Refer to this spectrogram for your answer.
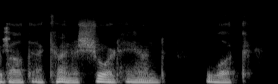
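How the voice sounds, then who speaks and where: A man speaks at a fairly slow pace in an American accent. His voice is somewhat breathy with a dark, mellow tone. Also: quiet background. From Boston. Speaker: interviewer. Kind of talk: interview.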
